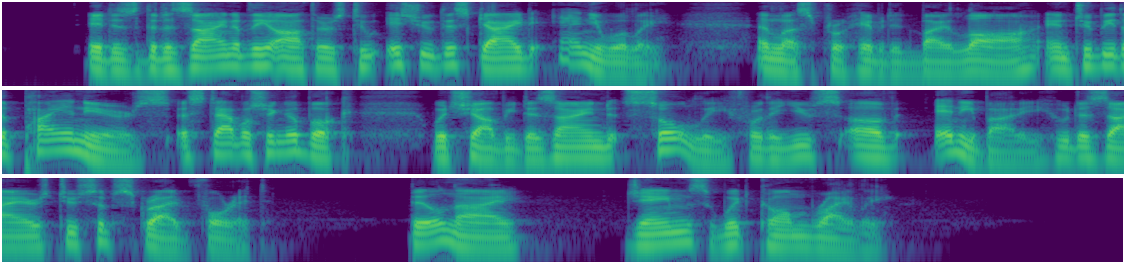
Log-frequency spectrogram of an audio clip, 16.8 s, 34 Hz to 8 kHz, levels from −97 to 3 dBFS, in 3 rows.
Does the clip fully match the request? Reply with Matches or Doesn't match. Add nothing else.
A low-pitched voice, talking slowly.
Doesn't match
